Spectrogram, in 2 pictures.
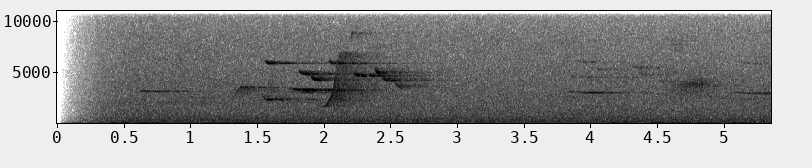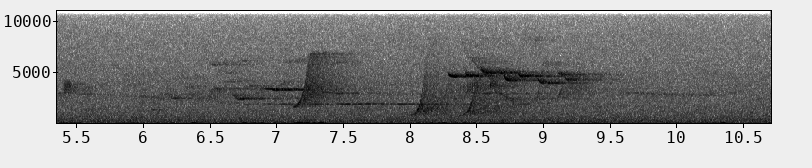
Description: nature rainforest subtropical australia wind trees birds; zapsplat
